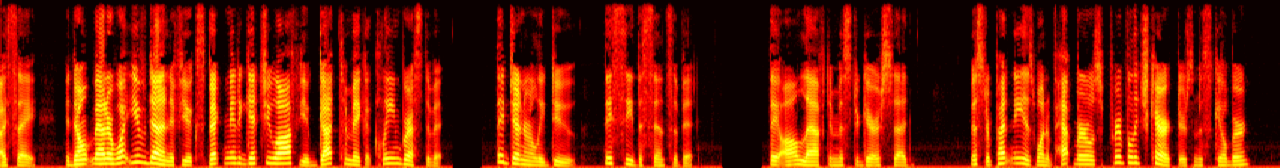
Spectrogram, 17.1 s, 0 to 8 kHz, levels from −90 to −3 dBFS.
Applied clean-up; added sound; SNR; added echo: none; none; none; none.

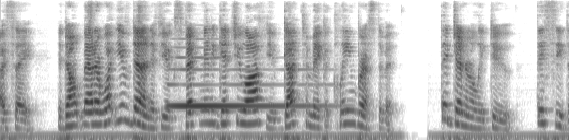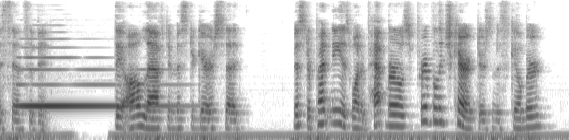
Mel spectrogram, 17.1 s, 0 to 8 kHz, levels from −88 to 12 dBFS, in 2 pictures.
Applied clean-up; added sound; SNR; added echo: none; Wind instrument, woodwind instrument; 2 dB; reverberation time 0.2 s.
